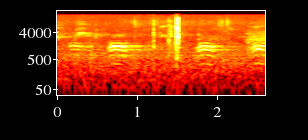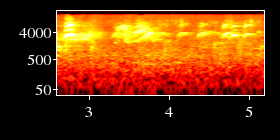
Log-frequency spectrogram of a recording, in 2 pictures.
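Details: A flock of Azure-winged magpies gives harsh, nasal, arched notes in irregular overlapping bursts, mixed with higher squeaky calls, over a steady outdoor hiss.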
